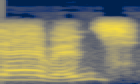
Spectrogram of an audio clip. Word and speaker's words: Aarons: Max Aarons, to give him his proper pronunciation. Well, I'll try and say Aarons, but it's very hard to kick an habit of a lifetime.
